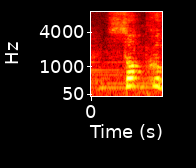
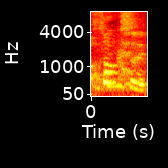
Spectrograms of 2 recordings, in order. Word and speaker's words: SOK: たいなとねこれソックでいかに読み方英語で何て読むんこれ sok で多少型バッテリーて甘い負けないてもソックスでこれは音が入ってるからですねまあという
